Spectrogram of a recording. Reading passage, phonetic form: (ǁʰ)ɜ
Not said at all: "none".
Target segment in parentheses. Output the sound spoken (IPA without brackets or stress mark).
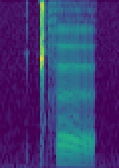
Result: ǁʰ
